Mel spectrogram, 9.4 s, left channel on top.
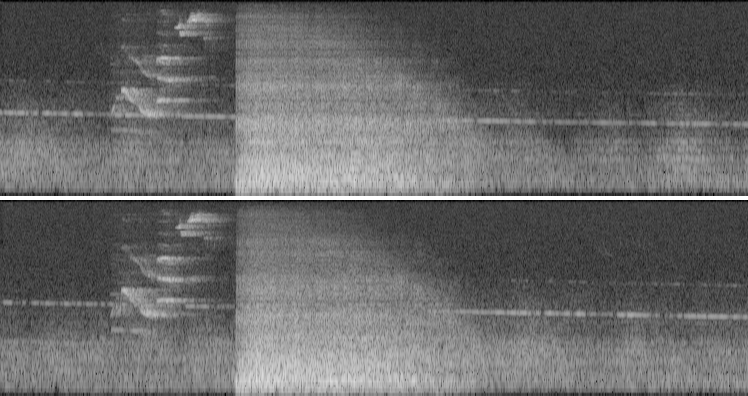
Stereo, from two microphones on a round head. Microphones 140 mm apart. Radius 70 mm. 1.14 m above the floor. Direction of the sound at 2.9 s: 70° left (ahead or behind).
